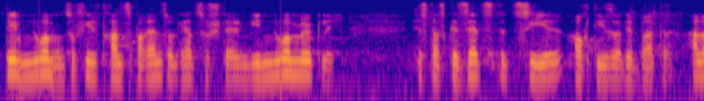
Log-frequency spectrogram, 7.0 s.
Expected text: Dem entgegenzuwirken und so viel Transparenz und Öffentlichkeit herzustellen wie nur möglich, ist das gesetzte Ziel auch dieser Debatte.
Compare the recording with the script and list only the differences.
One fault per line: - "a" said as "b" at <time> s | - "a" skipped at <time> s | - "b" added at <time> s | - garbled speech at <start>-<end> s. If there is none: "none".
- "entgegenzuwirken" said as "nur" at 0.2 s
- "Öffentlichkeit" skipped at 1.8 s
